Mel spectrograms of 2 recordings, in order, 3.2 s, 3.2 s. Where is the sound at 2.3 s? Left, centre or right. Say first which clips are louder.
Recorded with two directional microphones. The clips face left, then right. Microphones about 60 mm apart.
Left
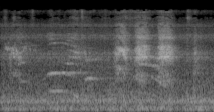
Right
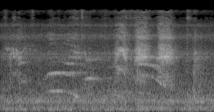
Even; right.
